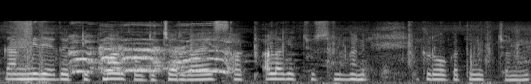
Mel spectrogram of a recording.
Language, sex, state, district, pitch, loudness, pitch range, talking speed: Telugu, male, Andhra Pradesh, Annamaya, 235 Hz, -16 LUFS, 225-245 Hz, 160 wpm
